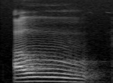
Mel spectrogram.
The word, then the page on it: au: Sanskrit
